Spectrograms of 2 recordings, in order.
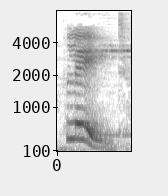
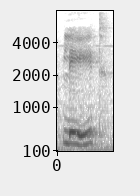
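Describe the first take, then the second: First: Plate slowly with a puffed P; emphatic aspirated plate; correct P. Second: Plate with no puff, near "blate"; unaspirated P in plate; wrong P. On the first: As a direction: pop the P and draw out plate. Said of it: "This is the correct pronunciation". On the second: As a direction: say plate with a weak P. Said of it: "So it's not plate". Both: Shown as a demonstration.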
